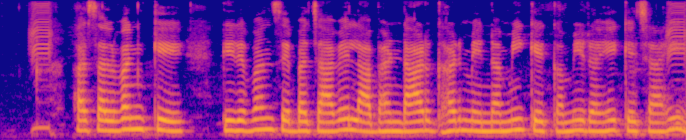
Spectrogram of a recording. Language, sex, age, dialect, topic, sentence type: Magahi, female, 25-30, Western, agriculture, statement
